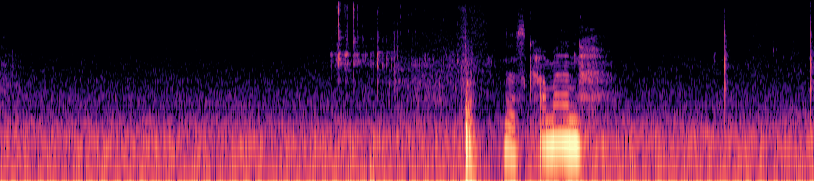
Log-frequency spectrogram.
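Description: A paintbrush brushes softly against glass.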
